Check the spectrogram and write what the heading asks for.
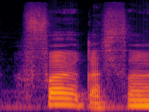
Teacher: อวัยวะปิดไม่สนิททำให้มีลมเสียดแทรกออกมา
